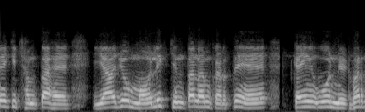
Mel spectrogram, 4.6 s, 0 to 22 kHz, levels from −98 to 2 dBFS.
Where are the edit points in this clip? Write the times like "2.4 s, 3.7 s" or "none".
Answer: none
